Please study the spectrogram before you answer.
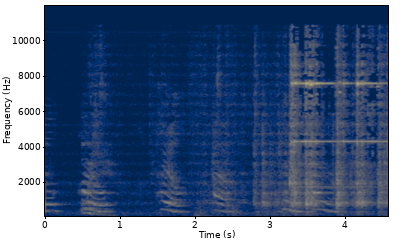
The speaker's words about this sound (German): Anrufen. Es klingelt. Das Telefon klingelt?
